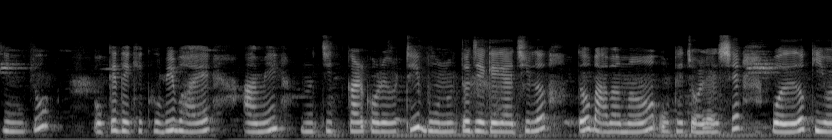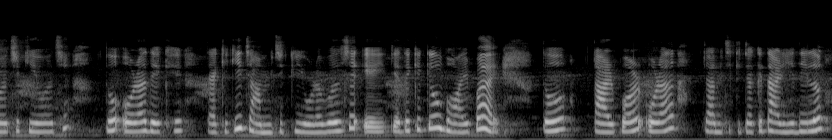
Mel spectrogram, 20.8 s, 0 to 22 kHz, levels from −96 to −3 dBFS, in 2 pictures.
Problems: none marked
